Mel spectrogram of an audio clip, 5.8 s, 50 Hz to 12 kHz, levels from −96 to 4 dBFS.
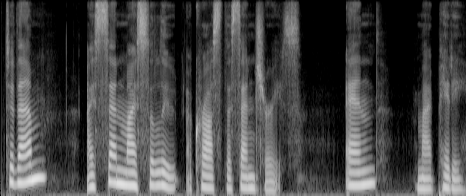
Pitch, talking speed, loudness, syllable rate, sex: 175 Hz, 125 wpm, -18 LUFS, 4.3 syllables/s, female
